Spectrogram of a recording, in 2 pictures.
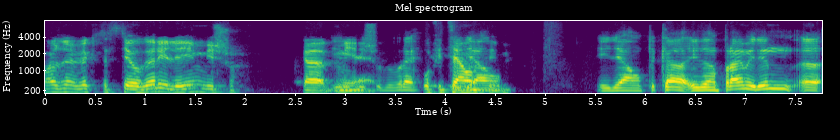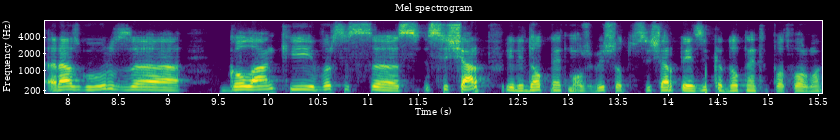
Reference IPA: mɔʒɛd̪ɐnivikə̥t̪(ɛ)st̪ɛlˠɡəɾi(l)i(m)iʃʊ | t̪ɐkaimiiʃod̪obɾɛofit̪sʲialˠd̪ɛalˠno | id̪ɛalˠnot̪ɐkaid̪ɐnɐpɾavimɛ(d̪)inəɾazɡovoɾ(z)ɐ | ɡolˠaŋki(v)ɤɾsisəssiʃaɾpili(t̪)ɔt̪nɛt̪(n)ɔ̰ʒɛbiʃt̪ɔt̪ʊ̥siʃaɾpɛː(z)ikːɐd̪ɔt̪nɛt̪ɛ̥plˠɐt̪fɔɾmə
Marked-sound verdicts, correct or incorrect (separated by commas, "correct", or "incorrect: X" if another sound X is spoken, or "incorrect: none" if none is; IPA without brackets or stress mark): correct, correct, correct, correct, correct, correct, incorrect: d̪, incorrect: m, correct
